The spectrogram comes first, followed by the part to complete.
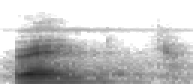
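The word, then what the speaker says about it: ㅚ: Ôi, đúng không? Rồi. Nhưng mà tiếng Hàn thì không phải là ôi đâu.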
